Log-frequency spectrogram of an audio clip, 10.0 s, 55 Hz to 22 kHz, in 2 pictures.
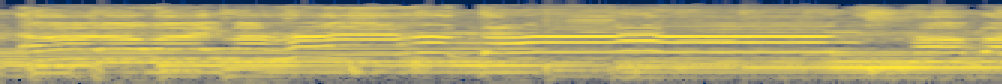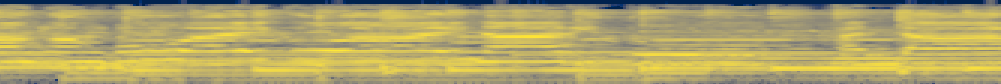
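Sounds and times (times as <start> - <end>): instrumental backing music: 0.0 - 10.0
woman singing a slow ballad: 0.0 - 10.0.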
